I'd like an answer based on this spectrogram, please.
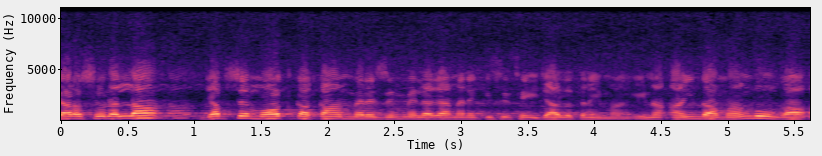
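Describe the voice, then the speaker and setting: Noticeable background noise accompanies a man whose voice is high in pitch. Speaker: Islamic religious scholar. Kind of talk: religious sermon.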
